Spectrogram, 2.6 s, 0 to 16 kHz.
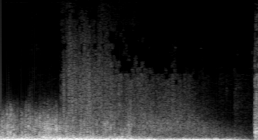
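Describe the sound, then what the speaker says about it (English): A sustained, loud low rumbling boom from an earthquake attack in the Manamon 2 video game, filling the clip for over two seconds and cutting off abruptly near the end. "Faux quake machine used earthquake"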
